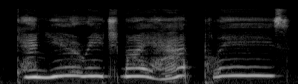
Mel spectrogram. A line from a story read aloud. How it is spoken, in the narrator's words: Hunter called out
